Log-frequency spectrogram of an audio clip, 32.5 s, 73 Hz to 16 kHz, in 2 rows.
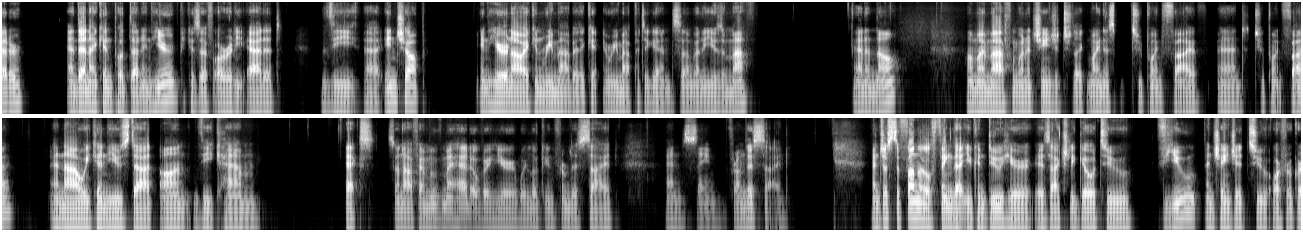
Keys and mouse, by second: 0.5 right click, 0.9-2.9 drag, 2.9-4.0 middle drag, 4.2 click, 7.6 right click, 8.2-8.6 typing, 9.3-10.6 drag, 10.6 alt+n, 11.0 alt+click, 11.6 click, 11.7 alt+n, 12.4-13.5 drag, 16.7 click, 17.7 click, 18.6-19.9 drag, 20.5 click, 26.5-29.6 drag, 30.6-32.4 drag.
